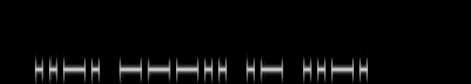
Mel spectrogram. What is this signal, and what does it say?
Morse code, heard as a keyed tone, about 17 wpm, 700 Hz. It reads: F8AF
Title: DXCC-100 Call Signs - 4 Characters - 17wpm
